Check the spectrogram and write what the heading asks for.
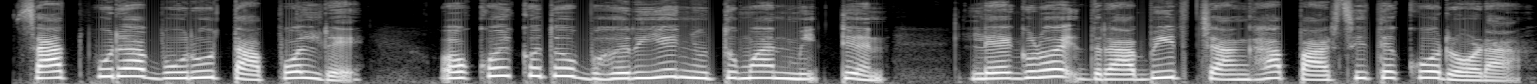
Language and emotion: Santali, neutral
